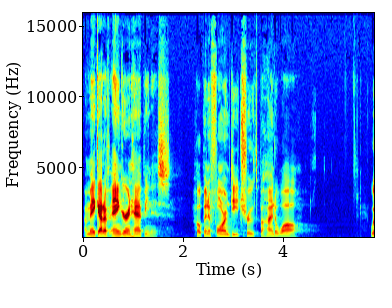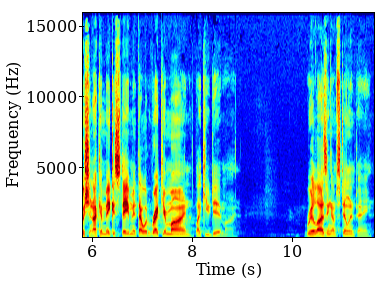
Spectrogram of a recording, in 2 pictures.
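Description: A young man reading his own spoken word poetry into a handheld microphone, soft-spoken and hesitant between poems. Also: medium pitch, fairly even intonation, moderate pace, big-room sound. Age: young adult. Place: indoor room, standing by a wall.

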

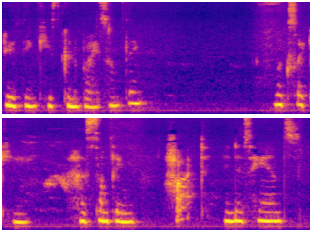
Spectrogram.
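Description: A young adult woman reading picture books to children at story time in a soft, hushed, breathy manner. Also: high-pitched, fairly even intonation, moderate pace. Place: small room at home, indoors.

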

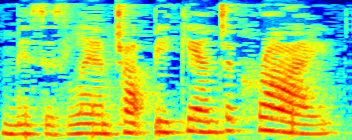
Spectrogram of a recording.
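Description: Slow, deliberate woman reading a storybook. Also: mid-range voice, fairly even intonation, a bit bright. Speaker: teacher reading aloud. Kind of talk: children's storybook narration.

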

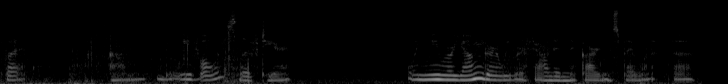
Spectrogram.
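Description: A woman playing a polite young centipede maid, a protective elder sister, hesitant and apologetic, soft, breathy and often whispering in an ASMR roleplay. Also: mid-range voice, a little hiss or hum. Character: shy, proper twenty-one-year-old centipede maid, protective elder sister.

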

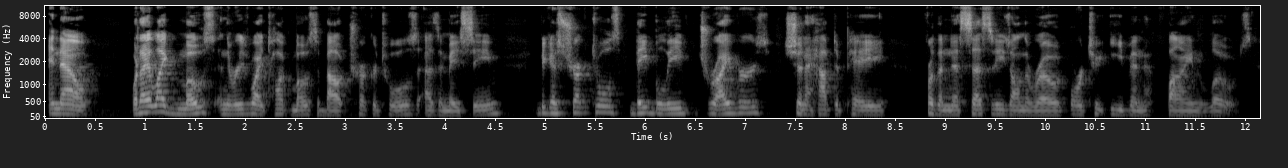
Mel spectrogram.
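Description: A man's voice: medium pitch, moderate pace, a bit bright. A young man with a mid-range voice talks casually to the camera, walking through a phone app. His talk is loose and conversational, full of "you know" and "what have you." He is recorded close up indoors. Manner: conversational, filler-heavy, lots of "you know". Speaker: dispatcher and app promoter.

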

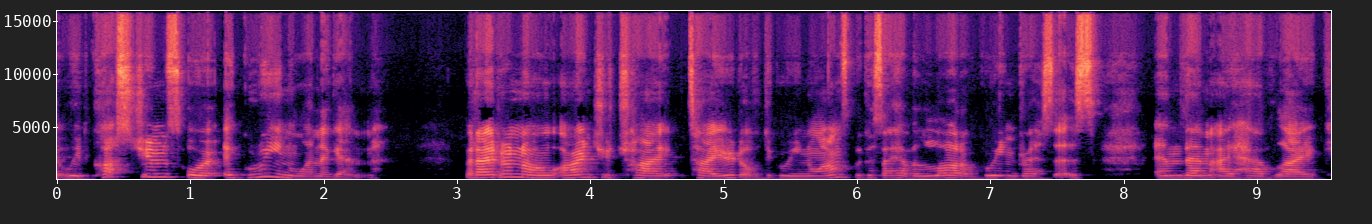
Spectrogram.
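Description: A young woman from Sweden with a Swedish accent and a high, feminine voice, chatting casually with viewers on a webcam livestream from her bedroom, full of fillers and restarts. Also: fairly bright tone. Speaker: livestream host. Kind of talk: casual live chat answering viewers. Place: bedroom at home, indoors.

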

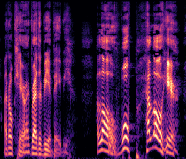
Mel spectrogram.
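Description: A man's voice: mid-range voice, animated, rapid-fire, gravelly. A man voicing a repentant old miser in a storybook, fervent and exclamatory, with breathless, effusive delivery. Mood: giddy elation. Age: older.

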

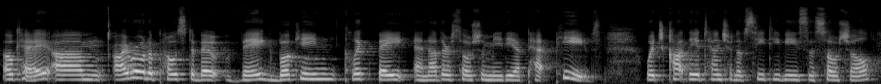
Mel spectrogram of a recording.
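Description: A woman's voice: on the high side, steady tone, moderate pace. Bubbly, eager woman interviewer. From Canada. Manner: bubbly, eager, laughs often. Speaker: blogger interviewer. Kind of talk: casual interview.

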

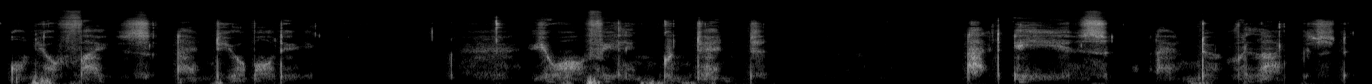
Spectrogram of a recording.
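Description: A man whispering a guided meditation in a soothing, gentle, breathy ASMR style with unhurried pauses. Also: no room sound, rough recording.

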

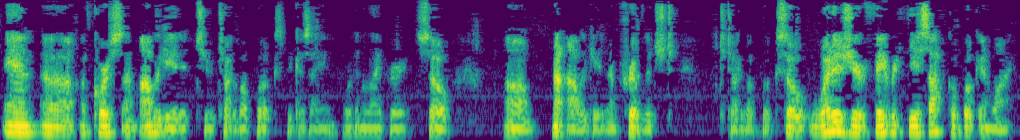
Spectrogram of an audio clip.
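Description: An older man, a librarian, hosts an interview in a book-lined library room, talking with many hesitations and a gentle joking tone. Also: low-pitched, fairly even intonation, normal speed. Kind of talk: casual interview. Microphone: camera mic at table distance. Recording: slightly dull lo-fi webcam audio.

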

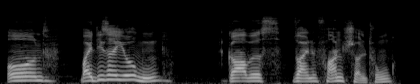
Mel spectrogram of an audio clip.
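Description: A man's voice: a little high, lively intonation, unhurried, smooth, no room sound. A nineteen-year-old man from Iran, sharing a personal testimony in earnest, slightly non-native German while seated before a camera indoors. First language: Persian. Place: indoors, dark wooden wall behind. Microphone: camera in front, seated mid-shot.

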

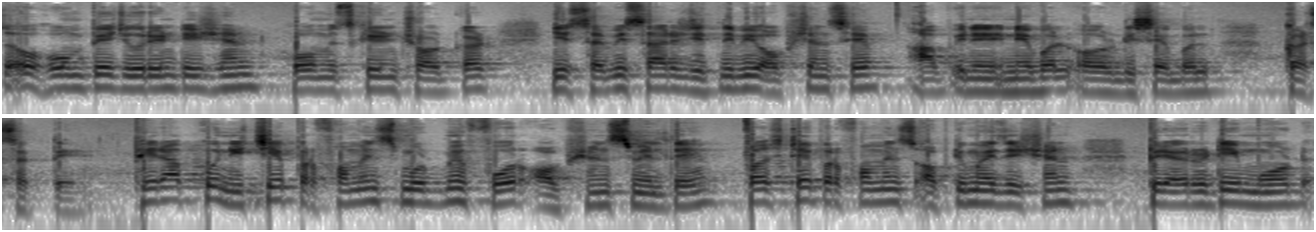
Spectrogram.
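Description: A man's voice: mid-range voice, darkish tone. A man from India, narrating a tech tutorial in an instructional, step-by-step way. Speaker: tech video host.

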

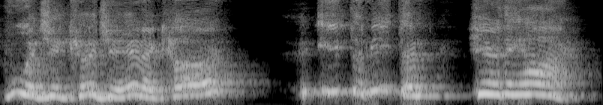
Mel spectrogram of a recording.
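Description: A man's voice: extremely high pitch, expressive, unhurried, darkish tone, roomy sound, pitched above the performer's own voice. A man voicing a pushy, eager little storybook creature with sing-song, coaxing questions.

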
